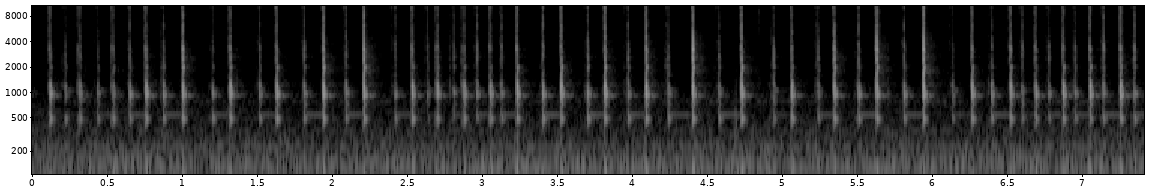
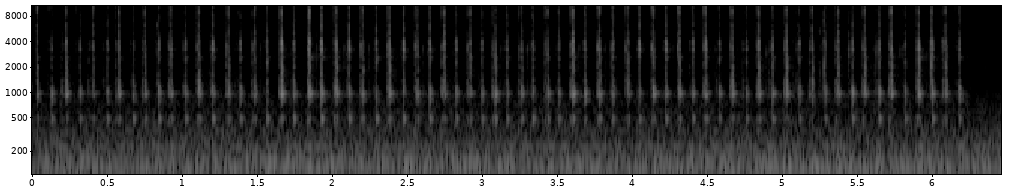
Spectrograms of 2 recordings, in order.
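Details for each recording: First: KBD75V2 brass-plate keyboard with 62g Aqua Zilents switches, unlubed springs: each keystroke rings with a thin metallic twang after the click; switch spring ping. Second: lubed there's like there's hardly any ping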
